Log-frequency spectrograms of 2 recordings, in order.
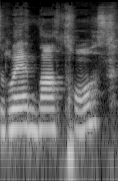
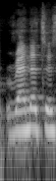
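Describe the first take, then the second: First: The name is said with a French pronunciation. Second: The name is said with an English pronunciation. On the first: "it's French apparently" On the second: "British English, guys, British English"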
